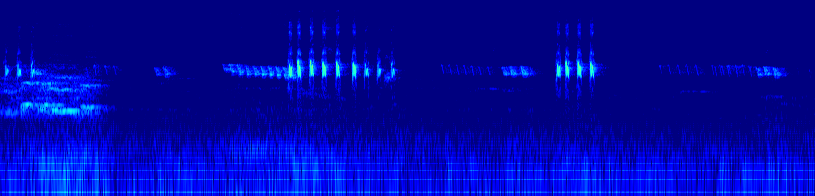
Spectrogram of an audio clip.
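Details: Yellow-vented bulbul chick calling its parent: buzzy drawn-out notes alternate with rapid bursts of loud, sharp chirps, repeated several times; a brief lower rustling noise at the start.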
